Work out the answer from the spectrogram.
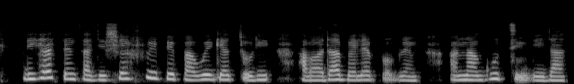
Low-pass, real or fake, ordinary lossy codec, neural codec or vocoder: none; fake; none; codec, 16 kHz, 4 kbps, FunCodec, trained on Chinese and English, 50 frames a second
